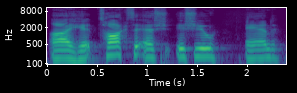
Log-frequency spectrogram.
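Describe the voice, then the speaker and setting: A man with a slightly high voice leads a software tutorial. He explains things informally, as a trainer walking learners through a screen, and drops in playful asides. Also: fairly even intonation, measured pace, clean tone. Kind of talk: conversational instructional screen-share tutorial.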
